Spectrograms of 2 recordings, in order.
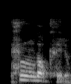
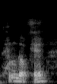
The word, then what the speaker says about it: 팽덕회: 자, 1950년 10월 중순, 이미 펑더화이는, 그러니까 팽덕회죠, 팽덕회. 우리 이 발음대로 읽다 보면, 저 팽덕회가 나중에 그 이제 휴전협정에까지 그 서명을 합니다.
